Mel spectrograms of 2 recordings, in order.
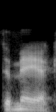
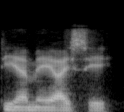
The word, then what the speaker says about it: DMAIC: it I've learned that it's pronounced pronounced 'da mayic not DMAIC right third question from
